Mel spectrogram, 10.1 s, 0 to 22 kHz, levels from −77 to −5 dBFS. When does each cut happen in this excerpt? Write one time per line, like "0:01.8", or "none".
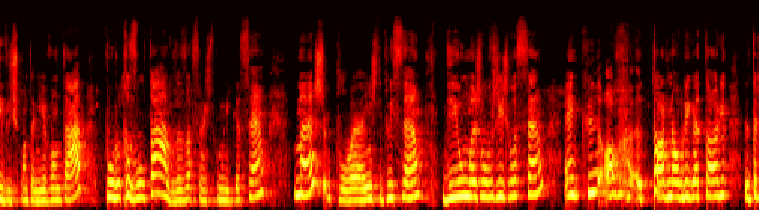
none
